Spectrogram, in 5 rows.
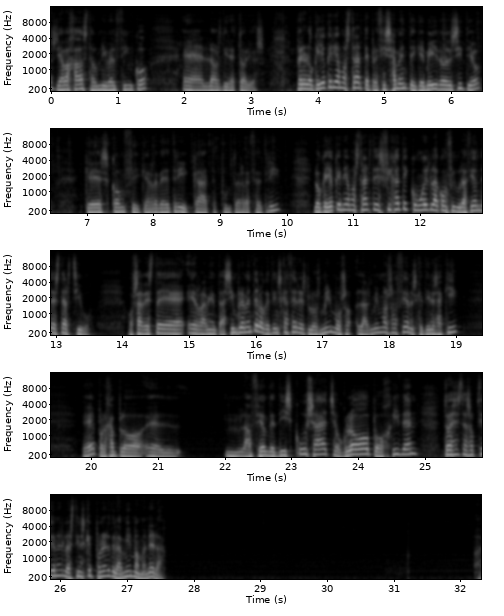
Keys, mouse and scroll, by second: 5.8 Return, 6.1-10.2 typing.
